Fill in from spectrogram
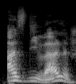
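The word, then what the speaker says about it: Asdiwal: Vous êtes chargé de recherche au CNRS, vous êtes membre fondateur de la revue d'anthropologie et d'histoire des religions Asdival, je le prononce bien ? – C'est juste.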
